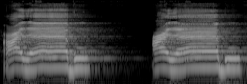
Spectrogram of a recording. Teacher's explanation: زال کو کھینچ کے ادا کرنا ہے، زبر کے بعد الف آ رہا ہے۔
